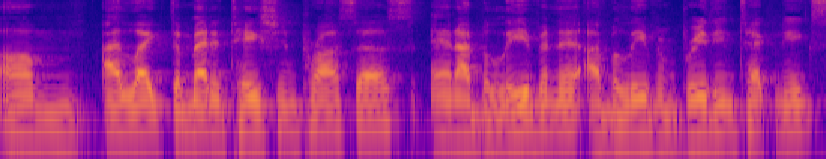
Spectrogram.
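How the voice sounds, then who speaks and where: A man with a plain, everyday voice talks at a moderate pace. The recording is very clean, with a silent background. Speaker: podcast host. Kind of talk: interview.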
